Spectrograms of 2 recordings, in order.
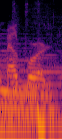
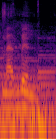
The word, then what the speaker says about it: Melbourne: And the way you pronounce Melbourne is not Melbourne. It's Melbin.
